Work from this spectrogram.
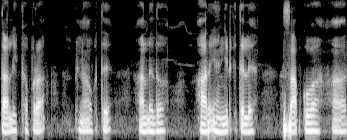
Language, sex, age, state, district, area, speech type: Santali, male, 18-30, Jharkhand, Pakur, rural, spontaneous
